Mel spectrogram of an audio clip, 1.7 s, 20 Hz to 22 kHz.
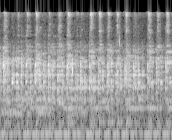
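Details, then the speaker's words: Kawasaki Ninja RR two-stroke after cleaning the power valve (superkip), carburettor and reed membrane: crisp rising rev with a clean even bark, no misfire or rattle, louder than before; power valve opens around 6,000 rpm; healthy. "Oke motor sudah lebih nyaring kayaknya suaranya ya Seti itu pergerakan dari superkipnya itu e dia membuka sekitar di 6.000 rpman ya"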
